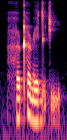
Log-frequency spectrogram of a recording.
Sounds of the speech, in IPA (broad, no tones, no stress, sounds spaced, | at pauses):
h œ ʈʰ œ ɳ e d ə̰ c ḭ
